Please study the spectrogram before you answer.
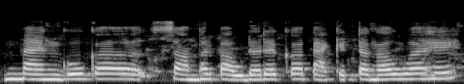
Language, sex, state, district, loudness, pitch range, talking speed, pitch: Hindi, female, Uttar Pradesh, Lucknow, -11 LUFS, 230-250 Hz, 115 wpm, 240 Hz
